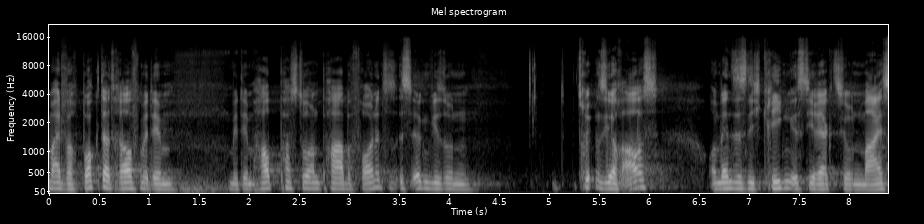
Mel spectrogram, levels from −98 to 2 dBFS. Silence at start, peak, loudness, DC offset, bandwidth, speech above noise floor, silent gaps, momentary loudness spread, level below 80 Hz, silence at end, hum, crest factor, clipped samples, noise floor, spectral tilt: 0 s; -22 dBFS; -40 LUFS; under 0.1%; 16 kHz; 24 dB; none; 14 LU; -82 dBFS; 0 s; none; 18 dB; under 0.1%; -64 dBFS; -4.5 dB/octave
